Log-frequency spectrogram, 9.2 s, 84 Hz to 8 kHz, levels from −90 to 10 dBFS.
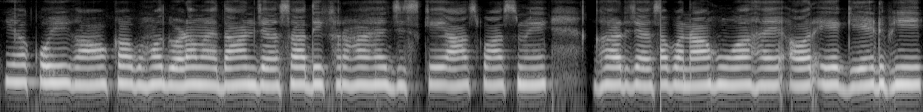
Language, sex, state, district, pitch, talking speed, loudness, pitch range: Hindi, female, Chhattisgarh, Korba, 255 Hz, 150 wpm, -15 LUFS, 250-260 Hz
